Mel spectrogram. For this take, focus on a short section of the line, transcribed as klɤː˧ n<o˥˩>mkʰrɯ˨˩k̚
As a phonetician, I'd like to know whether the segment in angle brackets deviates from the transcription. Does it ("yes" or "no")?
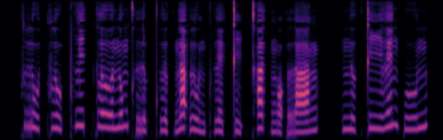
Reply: no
